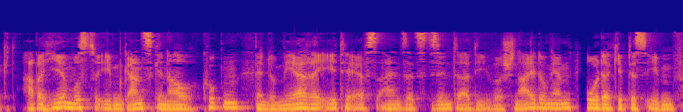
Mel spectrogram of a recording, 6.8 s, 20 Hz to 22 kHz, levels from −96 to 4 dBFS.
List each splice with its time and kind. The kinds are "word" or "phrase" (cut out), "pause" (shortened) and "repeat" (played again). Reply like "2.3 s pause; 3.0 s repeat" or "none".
4.3 s word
